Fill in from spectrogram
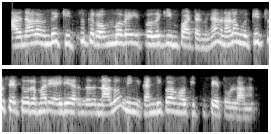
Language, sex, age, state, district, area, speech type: Tamil, female, 30-45, Tamil Nadu, Tiruppur, urban, conversation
